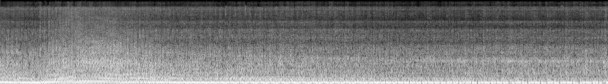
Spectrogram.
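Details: 1973 Harley Sportster with CV40 carburetor, idle being adjusted, low fuel: crisp rev drops back smoothly to a steady, lumpy twin-cylinder idle holding without stumbling; healthy running.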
